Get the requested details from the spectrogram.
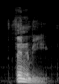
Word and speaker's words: phenibut: And the first one I'd like to talk about, it's people pronounce this a lot of different ways. I call it phenibute. Some people call it phenibut. There's different ways to pronounce it.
